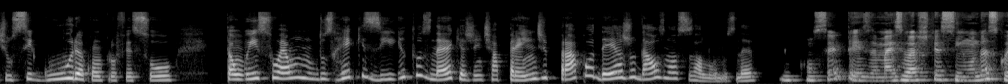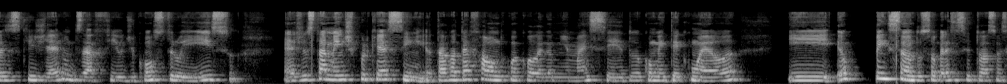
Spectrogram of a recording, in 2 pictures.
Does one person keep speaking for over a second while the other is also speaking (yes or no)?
no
